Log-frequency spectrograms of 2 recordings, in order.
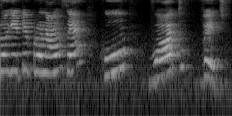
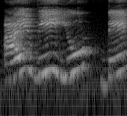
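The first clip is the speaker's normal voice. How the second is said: slow dictation; much slower than usual. Shown as a demonstration. Teacher listing pronouns for copying.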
